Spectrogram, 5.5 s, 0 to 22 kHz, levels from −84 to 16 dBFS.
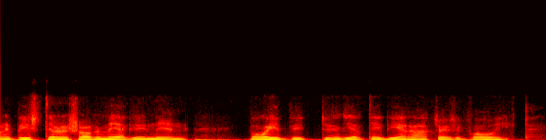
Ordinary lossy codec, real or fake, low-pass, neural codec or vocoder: Opus, 16 kbps; fake; 7.2 kHz; codec, 16 kHz, 1.1 kbps, Voila-Tokenizer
